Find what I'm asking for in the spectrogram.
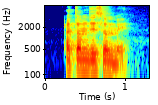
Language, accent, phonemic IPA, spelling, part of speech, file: French, France, /a.tɛ̃.dʁə de sɔ.mɛ/, atteindre des sommets, verb, LL-Q150 (fra)-atteindre des sommets.wav
- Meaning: to go through the roof, to go through the ceiling, to reach new heights, to reach an all-time high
